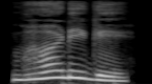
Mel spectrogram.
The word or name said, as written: ಭಾಡಿಗೆ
